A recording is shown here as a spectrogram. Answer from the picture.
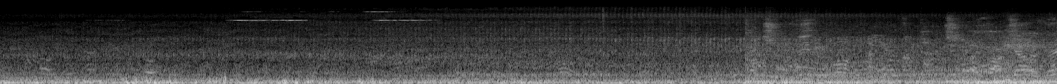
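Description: Busy outdoor dining-street ambience: a steady low rumble under the chatter of people at the tables, the voices growing louder and closer near the end.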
